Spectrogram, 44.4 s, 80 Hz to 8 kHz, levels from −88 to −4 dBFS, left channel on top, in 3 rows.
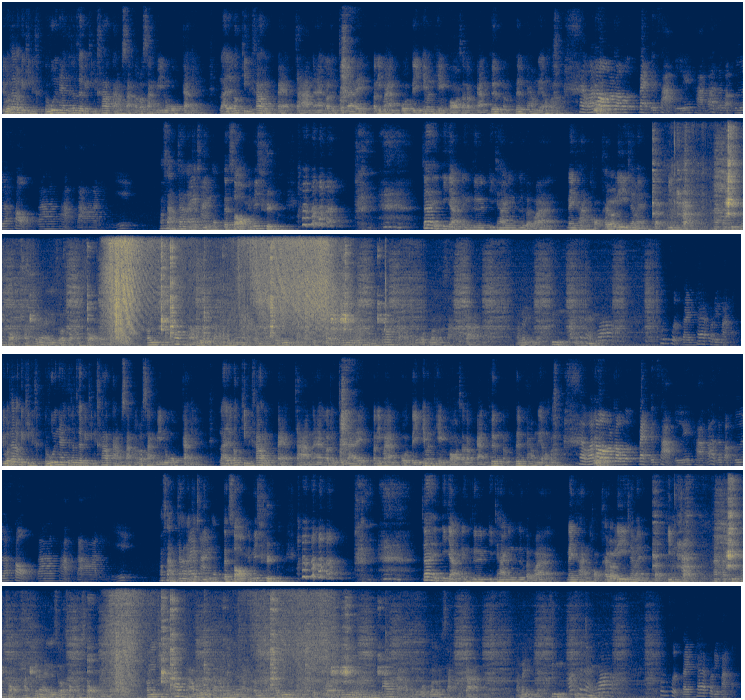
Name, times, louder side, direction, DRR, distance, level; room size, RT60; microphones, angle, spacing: voice 1, 0.0-3.9 4.3-12.1 18.0-20.7 21.9-25.8 26.1-28.7 29.0-31.9 32.5-39.3 39.9-41.6, right 1 dB, 35° right, -2 dB, 1.7 m, -40 dB
voice 2, 6.7-7.1 11.5-16.8 17.1-17.3 18.5-19.1 20.7-21.4 28.4-28.6 32.6-33.1 41.0-42.0 42.8-44.2, right 2 dB, 60° right, -1 dB, 0.9 m, -42 dB
sound 1, 27.8-37.9, left 4 dB, 75° left, 1.2 m, -38 dB
sound 2, 28.2-29.1 31.6-37.4 37.8-37.9, left 13 dB, 50° left, 0.3 m, -28 dB
sound 3, 28.9-42.8, left 4 dB, 25° left, 0.9 m, -41 dB
7.4 x 6.8 x 2.9 m, 0.91 s
head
